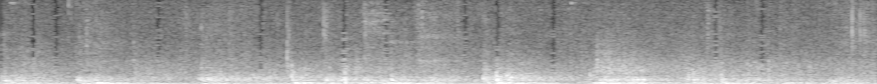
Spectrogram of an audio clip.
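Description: Footsteps of shoes on a tiled church floor, irregular and echoing, as people walk to and from the communion rail, over a low steady hum.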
